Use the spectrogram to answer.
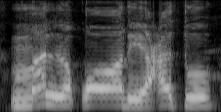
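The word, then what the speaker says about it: الْقَارِعَةُ: तो यहाँ पर भी देखिए अलिफ को साइलेंट कर देंगे, क्योंकि अलिफ और लाम के बाद क़ाफ आ गया। क़ाफ हुरूफ क़मरी के 14 हरूफ में से एक हर्फ है।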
